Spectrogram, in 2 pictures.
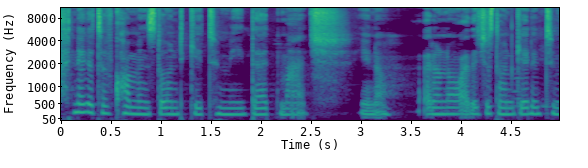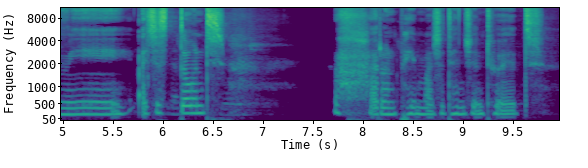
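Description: A woman's somewhat breathy voice, dark and mellow, holds a very even loudness and a monotone, flat intonation. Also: medium pitch for a woman, moderate pace, dry, close sound with no echo. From Eswatini. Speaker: pageant contestant. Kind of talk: interview. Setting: studio.

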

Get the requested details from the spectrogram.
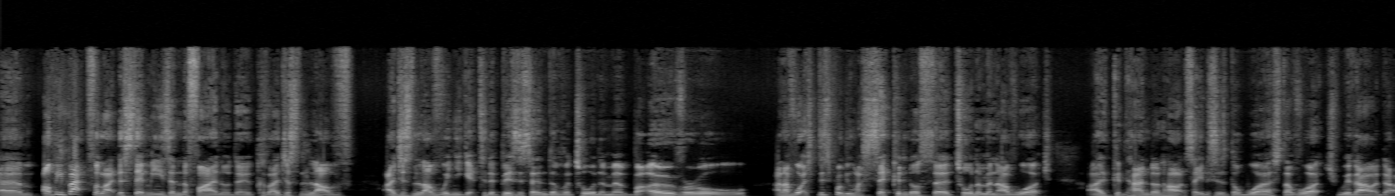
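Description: A man at medium pitch with a London accent, fairly quick in pace, with ordinary pitch variation, on a very clean recording with a silent background. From Caribbean heritage, UK. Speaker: sports podcast co-host. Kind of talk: casual chat.

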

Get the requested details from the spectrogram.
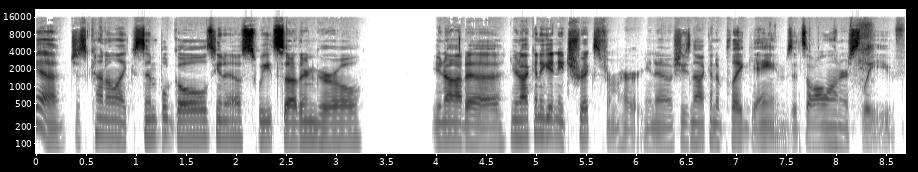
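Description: An American accent at a moderate pace with ordinary pitch variation, in a very clean recording with a silent background. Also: man, medium pitch for a man. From Texas (Austin). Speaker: podcast co-host. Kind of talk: casual chat. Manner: quiet, subdued.

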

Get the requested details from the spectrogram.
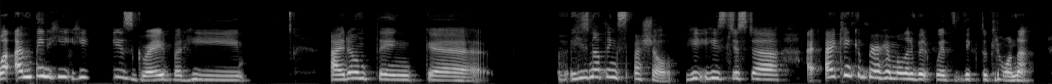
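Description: A woman speaks at a moderate pace in a Swedish accent, with very wide pitch swings. The background is quiet. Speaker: journalist. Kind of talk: casual chat.

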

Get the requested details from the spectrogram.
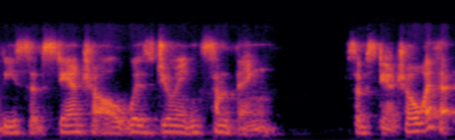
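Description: A woman with a normal speaking voice and an American accent talks at a moderate pace, her pitch fairly low. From US Northeast, Boston area. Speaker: author and witch, community co-founder. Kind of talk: casual interview chat. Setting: video call.

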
